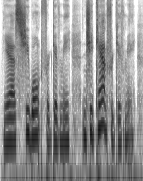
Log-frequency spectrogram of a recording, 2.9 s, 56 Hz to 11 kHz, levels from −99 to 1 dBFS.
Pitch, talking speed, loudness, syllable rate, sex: 195 Hz, 210 wpm, -18 LUFS, 5.9 syllables/s, female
